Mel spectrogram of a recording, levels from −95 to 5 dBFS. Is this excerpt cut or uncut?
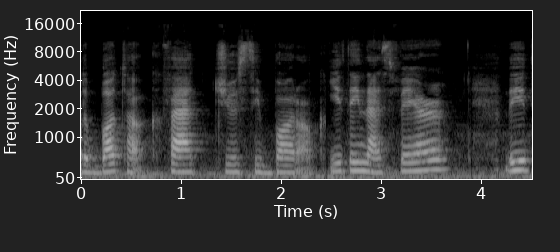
cut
